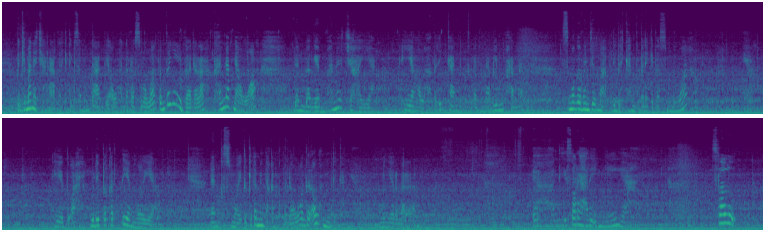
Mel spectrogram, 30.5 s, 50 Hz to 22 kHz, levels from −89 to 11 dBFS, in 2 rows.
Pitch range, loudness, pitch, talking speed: 95-105 Hz, -36 LUFS, 100 Hz, 110 wpm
